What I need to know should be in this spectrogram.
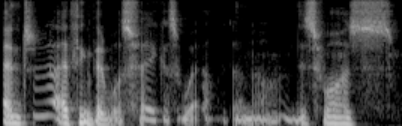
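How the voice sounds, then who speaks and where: A young man talks over clips at his desk, his voice gravelly and sitting a bit high for a man. His commentary is casual and skeptical, dismissing what he sees as fake and stopping now and then to search for a word. He speaks close to a desk microphone. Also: big pitch swings, takes it slowly. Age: young adult. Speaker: reaction video host. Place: home room at a desk. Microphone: desk microphone in front of him.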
